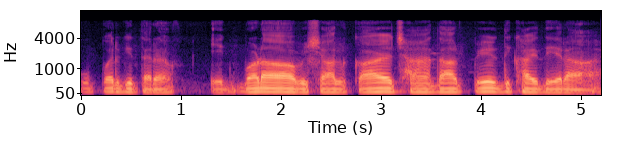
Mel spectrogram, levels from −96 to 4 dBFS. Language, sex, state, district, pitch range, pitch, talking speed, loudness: Hindi, male, Jharkhand, Ranchi, 85-95 Hz, 90 Hz, 140 wpm, -17 LUFS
